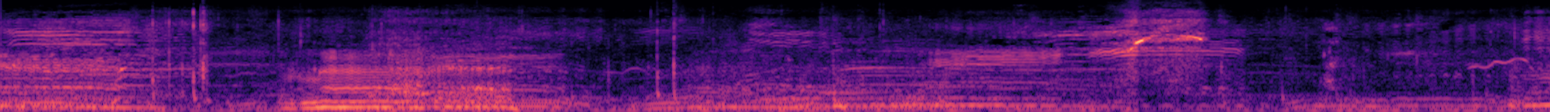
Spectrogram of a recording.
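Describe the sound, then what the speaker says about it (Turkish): Sheep bleating repeatedly and loudly near the microphone on a farm, several wavering cries in a row while a person talks between them. "Koyunlar bak oradan yemeğe gidiyor bak."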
